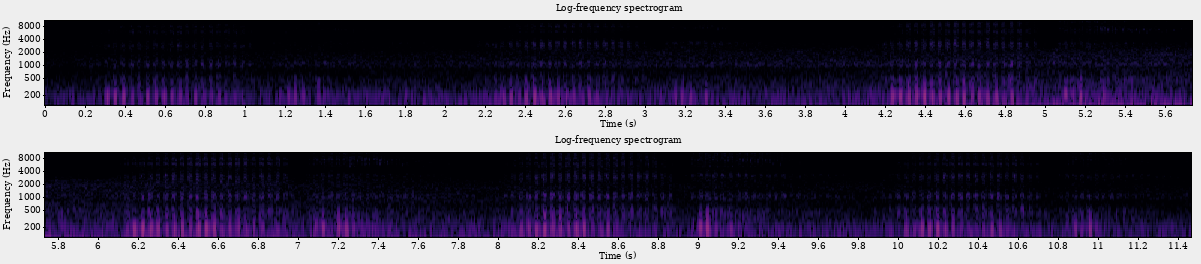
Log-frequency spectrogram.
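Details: Riri-maru, a plump Somali and Norwegian Forest Cat mix, purring and then snoring in sleep. Low, rumbling purr with breathy snore bursts returning about every second, some louder and hissier than others, in a quiet room.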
